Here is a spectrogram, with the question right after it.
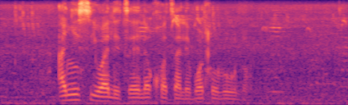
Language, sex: Tswana, male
